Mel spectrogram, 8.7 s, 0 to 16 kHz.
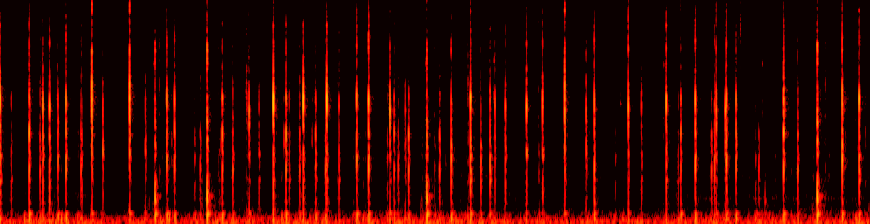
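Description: Fingertips of both hands type steadily on a D84 mechanical keyboard with brown switches and cream and red plastic keycaps. A continuous run of quick, crisp keystrokes gives bright, short clacks with almost no ring, over a faint steady low hum.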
